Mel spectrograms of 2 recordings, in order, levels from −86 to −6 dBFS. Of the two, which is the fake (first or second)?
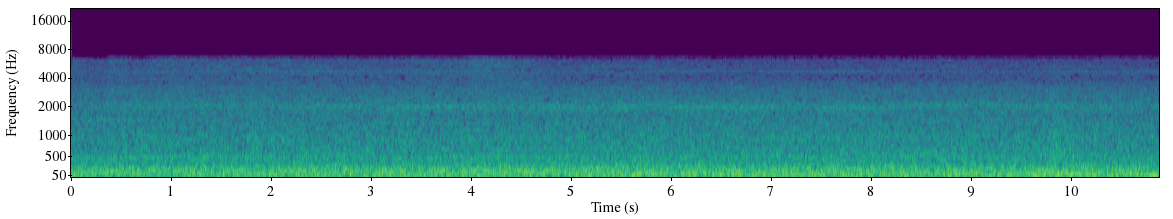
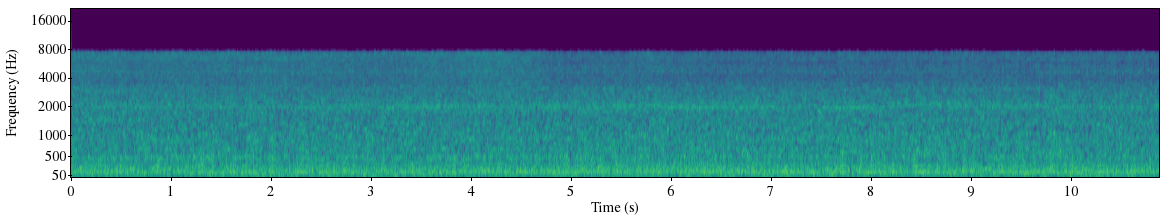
second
